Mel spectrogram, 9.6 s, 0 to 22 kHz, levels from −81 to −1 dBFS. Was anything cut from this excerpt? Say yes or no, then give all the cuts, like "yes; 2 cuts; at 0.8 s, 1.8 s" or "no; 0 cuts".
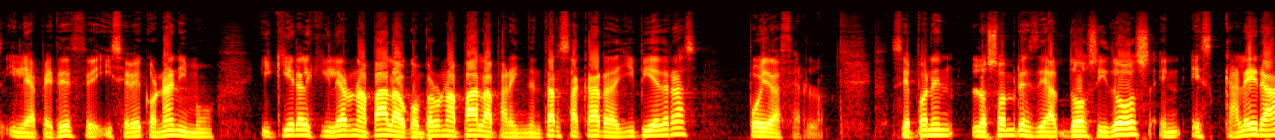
yes; 2 cuts; at 6.6 s, 7.9 s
